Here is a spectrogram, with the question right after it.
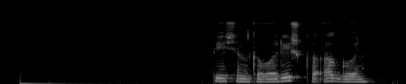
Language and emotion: Russian, neutral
